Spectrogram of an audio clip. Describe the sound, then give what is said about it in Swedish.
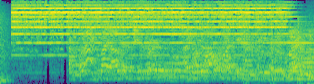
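A loud school bell in a sketch about a history lesson starts abruptly and rings continuously for several seconds with a steady, high, buzzing metallic tone, while a murmur of voices carries on underneath. “Då ringer det klockan.”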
